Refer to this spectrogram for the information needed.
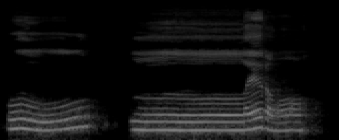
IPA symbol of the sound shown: l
